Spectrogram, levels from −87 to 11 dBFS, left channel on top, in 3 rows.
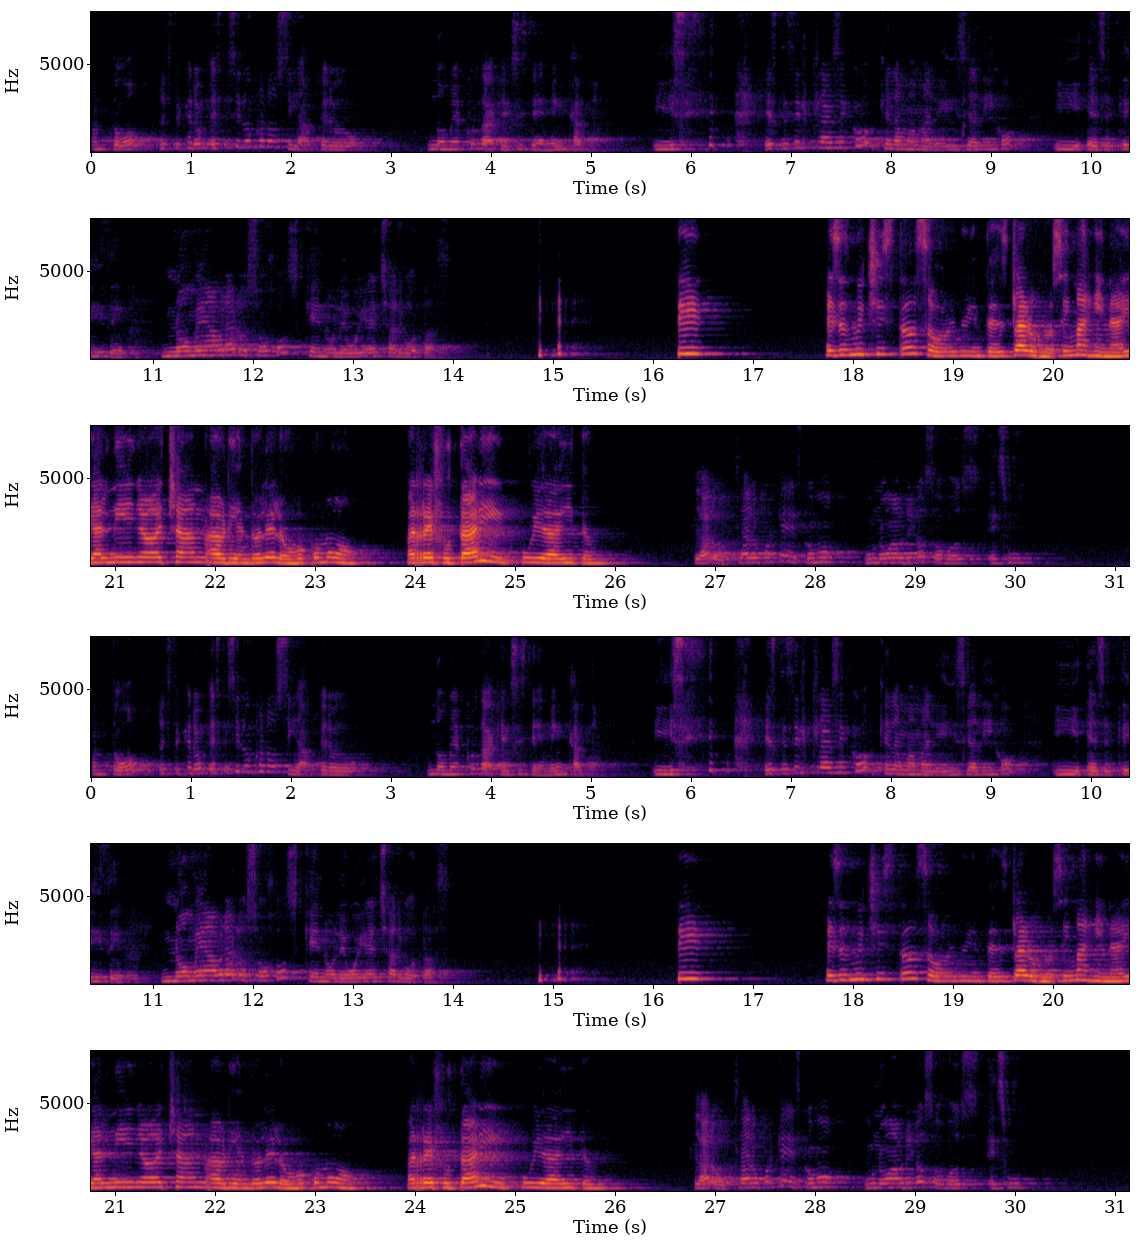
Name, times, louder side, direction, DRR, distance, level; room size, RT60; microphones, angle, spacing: voice 1, 0.0-2.7 3.4-4.9 5.6-9.2 9.6-10.8 11.1-13.9 26.8-28.2 28.5-30.0, right 1 dB, 50° right, 2 dB, 2.4 m, -37 dB
voice 2, 17.7-23.4 23.9-26.0, left 4 dB, 45° left, 11 dB, 0.6 m, -22 dB
24.5 x 11.0 x 9.9 m, 1.1 s
head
